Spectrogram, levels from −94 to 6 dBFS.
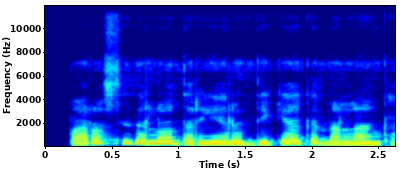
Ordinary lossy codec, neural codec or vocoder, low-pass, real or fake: none; codec, 24 kHz, 3.1 kbps, DualCodec; none; fake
